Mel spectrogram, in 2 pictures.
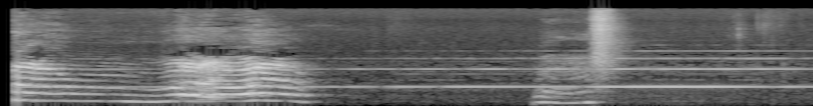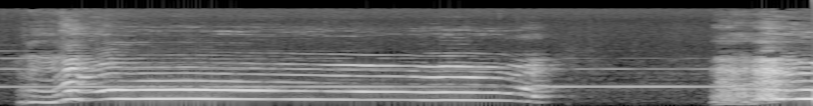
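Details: Domestic dog howling at a tornado siren: several long harmonic howls, wavering then sliding down at the ends, separated by pauses, over the steady tone of the siren running throughout.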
